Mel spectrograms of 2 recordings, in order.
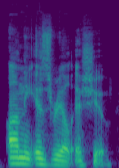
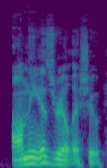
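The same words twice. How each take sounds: The two takes are said the same way.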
